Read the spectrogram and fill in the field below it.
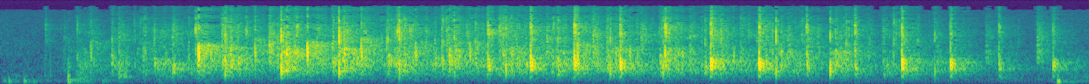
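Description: A church audience at a worship service claps together in thanks to the Lord, sustained applause of many hands producing dense, rapid overlapping claps at steady moderate loudness for several seconds, with no talking.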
